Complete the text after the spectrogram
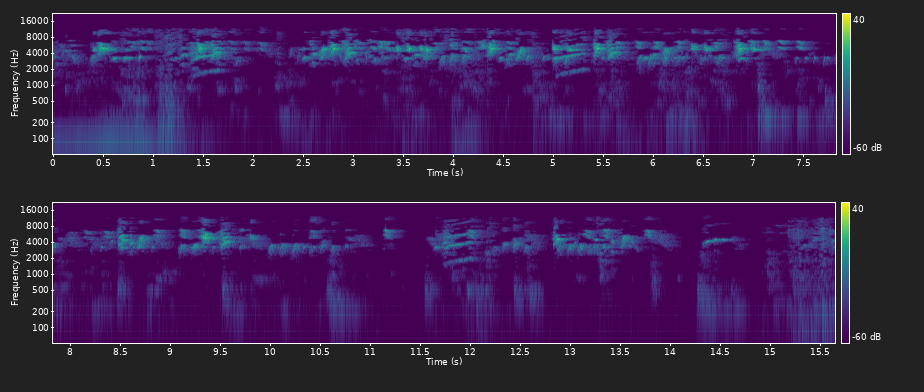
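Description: Goldfinch nestlings beg with rapid, high chirps.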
